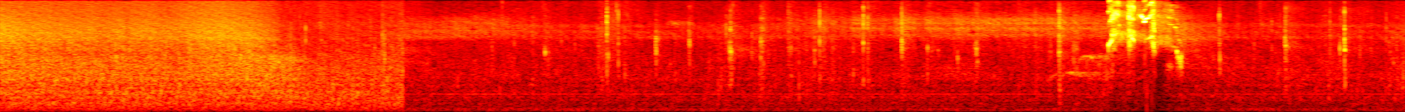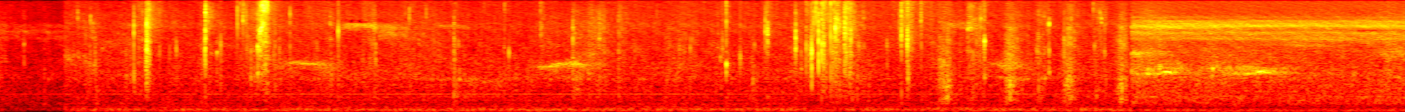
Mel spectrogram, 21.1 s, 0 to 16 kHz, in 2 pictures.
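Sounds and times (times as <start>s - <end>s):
short high chirping calls: 8.0s - 9.1s.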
